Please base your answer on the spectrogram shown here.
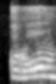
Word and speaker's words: chrome: और वैसे ही जो क्रोम शब्द है इसमें सी एच को हम क क से प्रोनाउंस करते हैं, क्रोम।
